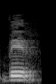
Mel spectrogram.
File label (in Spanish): "ver", Silabas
